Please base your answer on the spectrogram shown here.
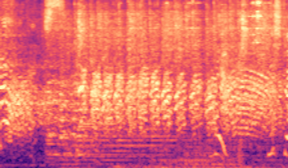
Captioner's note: machine humming manically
